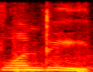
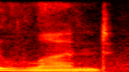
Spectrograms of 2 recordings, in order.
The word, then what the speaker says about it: Lund: I'd say Lund, rhymes with fund. But if it's Lundy, like Lundy, No, you let... it'd be Lund, as in rhyming with fund. There's no E thing.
